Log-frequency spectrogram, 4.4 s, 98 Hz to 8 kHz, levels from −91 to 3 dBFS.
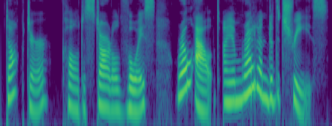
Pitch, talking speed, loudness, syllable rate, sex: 230 Hz, 175 wpm, -24 LUFS, 4.9 syllables/s, female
